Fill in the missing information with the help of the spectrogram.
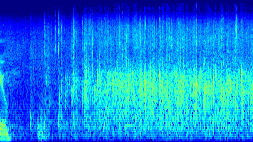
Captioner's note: audience applauding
